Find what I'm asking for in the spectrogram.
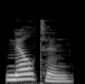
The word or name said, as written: nelton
